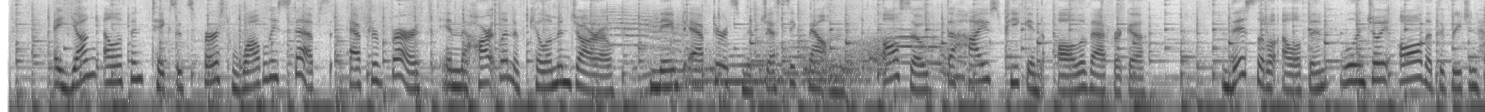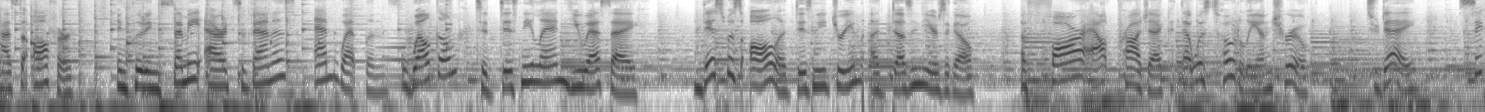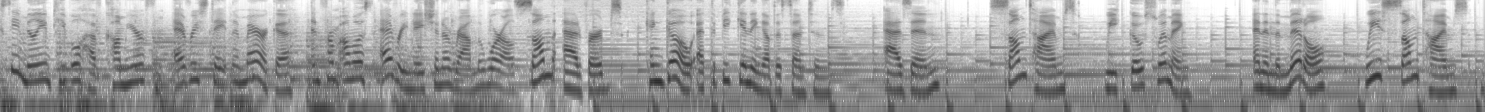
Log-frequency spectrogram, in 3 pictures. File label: NARRATION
